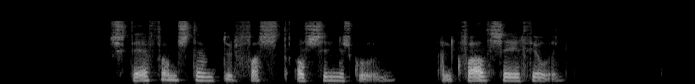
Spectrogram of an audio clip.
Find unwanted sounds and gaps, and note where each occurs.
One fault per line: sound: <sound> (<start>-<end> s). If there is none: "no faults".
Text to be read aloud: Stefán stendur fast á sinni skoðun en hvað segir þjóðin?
no faults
